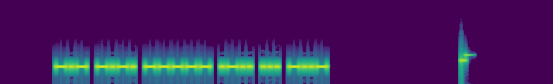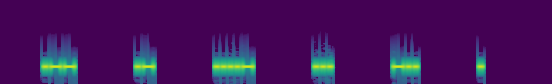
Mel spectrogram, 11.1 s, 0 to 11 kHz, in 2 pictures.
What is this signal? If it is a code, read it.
Morse code, heard as a keyed tone, about 34 wpm, spaced as for 18 wpm, 700 Hz. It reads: KC0LSX WA4SDE
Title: USA Call Signs - 6 Characters - 6x Character Spacing - 35wpm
